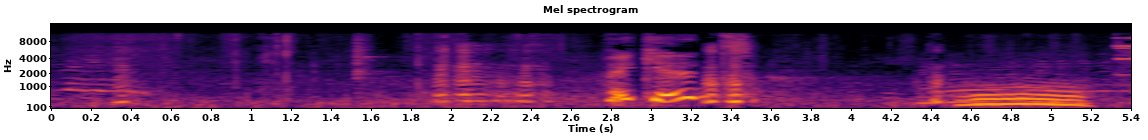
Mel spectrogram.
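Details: Goat bleating once near the end, a steady, slightly wavering nasal tone lasting under a second, after a stretch of human voices and background murmur.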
